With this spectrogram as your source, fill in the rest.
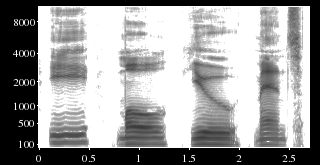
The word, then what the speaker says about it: emoluments: pronunciation these are the trending topics folks the pronunciation of a monuments Klaus is e mole you man's cloths there you go and monuments Klaus the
